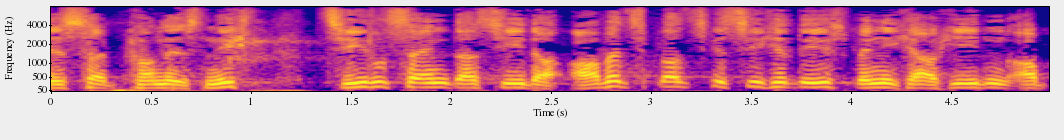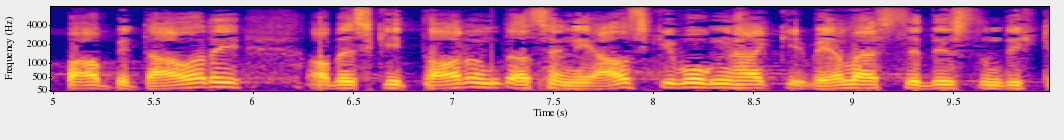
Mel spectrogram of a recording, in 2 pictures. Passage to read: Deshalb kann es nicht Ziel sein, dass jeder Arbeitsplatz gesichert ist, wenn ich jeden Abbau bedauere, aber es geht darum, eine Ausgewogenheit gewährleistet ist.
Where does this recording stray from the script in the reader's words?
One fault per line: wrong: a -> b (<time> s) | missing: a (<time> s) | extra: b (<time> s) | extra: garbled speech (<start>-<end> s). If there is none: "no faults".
extra: auch (4.3 s)
extra: dass (7.2 s)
